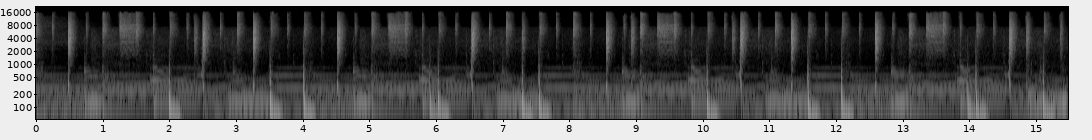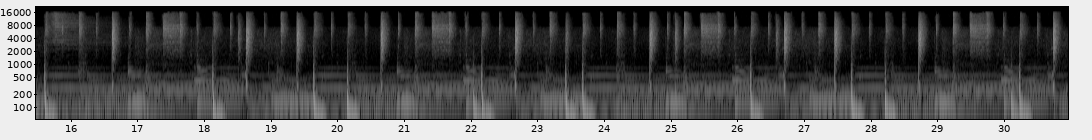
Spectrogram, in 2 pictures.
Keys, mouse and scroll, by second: 0.9 click, 1.2 click, 1.5 click, 2.4 click, 3.6 click, 4.9 click, 5.9 click, 7.6 click, 8.1 click, 9.3 click, 10.5 click, 10.8 click, 11.9 click, 13.2 -, 13.6 scroll down 1, 13.6 =, 14.5 click, 15.9 click, 16.4 click, 16.5 click, 17.6 click, 20.4 click, 21.1 click, 21.8 -, 21.9 scroll down 2, 22.1 -, 22.4 =, 22.7 scroll down 2, 23.1 click, 23.9 click, 24.3 click, 25.1 click, 25.7 click, 26.7 click, 27.0 click, 27.4 click, 28.0 click, 28.4 click, 28.7 click, 29.5 -, 29.9 =, 30.5 scroll up 2, 30.7 click.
